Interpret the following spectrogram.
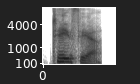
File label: "tafia", Indian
